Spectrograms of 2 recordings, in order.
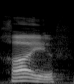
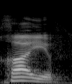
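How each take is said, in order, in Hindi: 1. बीच की आवाज़ें जल्दी-जल्दी आपस में मिला दी जाती हैं। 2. बीच की आवाज़ें जल्दी-जल्दी आपस में मिला दी जाती हैं।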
